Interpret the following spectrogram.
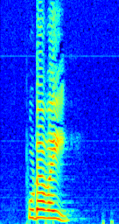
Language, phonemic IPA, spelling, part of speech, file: Tamil, /pʊɖɐʋɐɪ̯/, புடவை, noun, Ta-புடவை.ogg
- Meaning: sari, cloth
